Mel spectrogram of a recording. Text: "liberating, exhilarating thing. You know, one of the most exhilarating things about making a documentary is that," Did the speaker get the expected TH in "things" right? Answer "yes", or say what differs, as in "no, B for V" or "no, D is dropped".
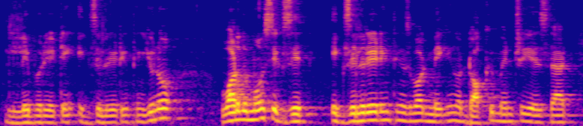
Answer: no, T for TH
